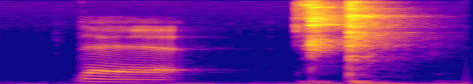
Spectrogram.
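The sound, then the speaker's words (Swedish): A brief voiced hum, then a sharp metallic crack and a second snapping burst with a quick fizzing hiss, like a beer can tab being pulled open. “Men att man säger knäcka en öl.”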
